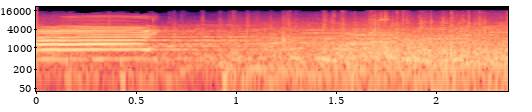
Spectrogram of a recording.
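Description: Audience applause: an even clatter of many hands clapping, starting about half a second in, just after the announcer's drawn-out last syllable.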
